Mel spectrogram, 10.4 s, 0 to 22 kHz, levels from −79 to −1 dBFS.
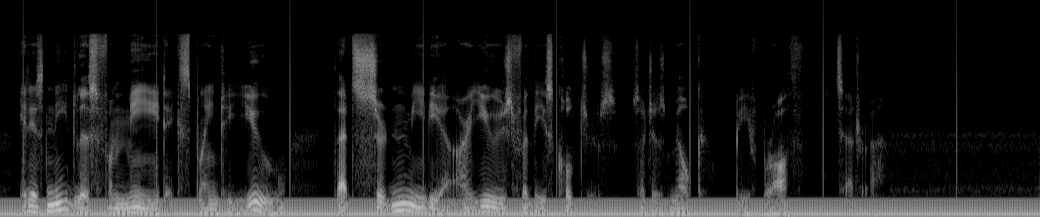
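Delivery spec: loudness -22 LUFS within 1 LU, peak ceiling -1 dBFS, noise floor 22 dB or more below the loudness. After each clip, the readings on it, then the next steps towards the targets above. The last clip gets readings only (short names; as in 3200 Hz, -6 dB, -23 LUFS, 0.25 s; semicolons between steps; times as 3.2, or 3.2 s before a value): clicks 8; hum 60 Hz; harmonics up to 300 Hz; hum level -29 dBFS; loudness -30.0 LUFS; peak -10.5 dBFS; loudness target -22.0 LUFS
-> de-click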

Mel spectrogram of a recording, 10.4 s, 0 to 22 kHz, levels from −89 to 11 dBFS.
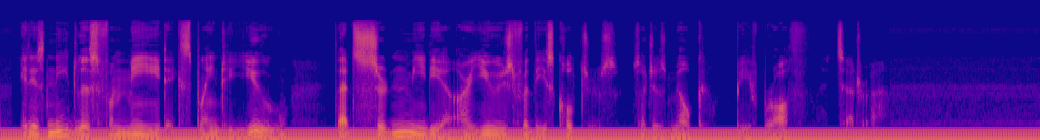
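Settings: clicks 0; hum 60 Hz; harmonics up to 300 Hz; hum level -29 dBFS
-> de-hum 60 Hz, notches 5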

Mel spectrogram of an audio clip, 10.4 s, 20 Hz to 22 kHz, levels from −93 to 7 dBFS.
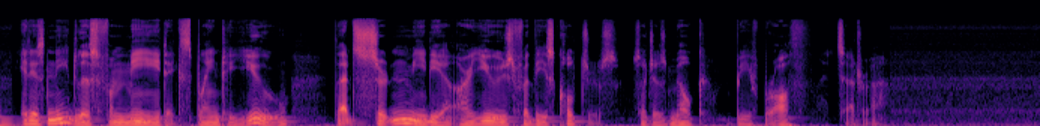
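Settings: hum none; loudness -30.5 LUFS; peak -11.0 dBFS; loudness target -22.0 LUFS
-> gain +8.5 dB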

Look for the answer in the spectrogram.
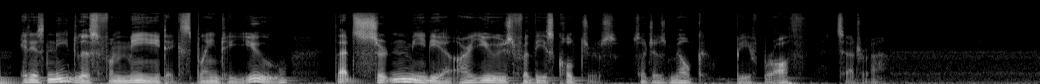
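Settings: loudness -22.0 LUFS; peak -2.5 dBFS; noise floor -52 dBFS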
